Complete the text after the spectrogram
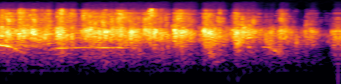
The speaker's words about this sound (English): Let's give our pastors a big round of applause.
